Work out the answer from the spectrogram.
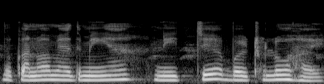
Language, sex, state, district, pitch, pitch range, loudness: Magahi, female, Jharkhand, Palamu, 205 Hz, 195-220 Hz, -14 LUFS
